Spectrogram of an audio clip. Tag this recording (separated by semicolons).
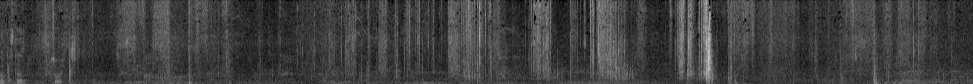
book; books; library; pages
